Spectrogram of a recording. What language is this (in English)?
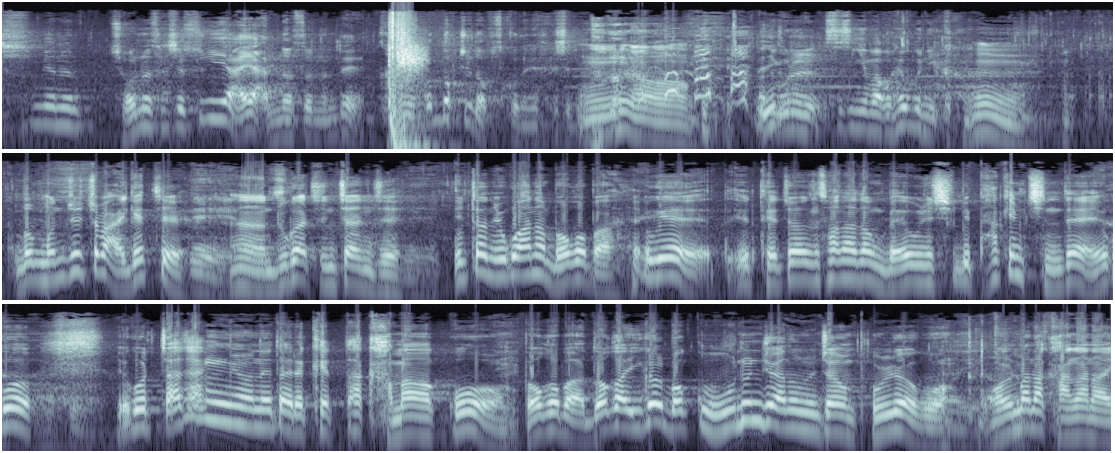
Korean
